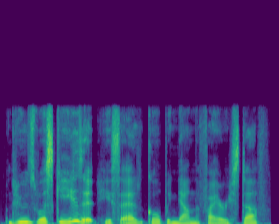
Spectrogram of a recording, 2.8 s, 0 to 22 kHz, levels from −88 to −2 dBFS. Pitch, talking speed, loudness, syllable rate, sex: 225 Hz, 255 wpm, -19 LUFS, 6.3 syllables/s, female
